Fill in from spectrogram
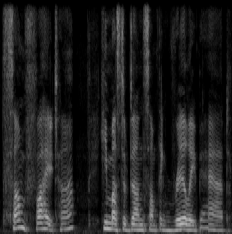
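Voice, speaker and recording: A woman's voice: fairly low pitch, measured pace. A woman acting a sceptical, reluctant wife in a scripted dialogue, with a pointed, questioning manner.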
